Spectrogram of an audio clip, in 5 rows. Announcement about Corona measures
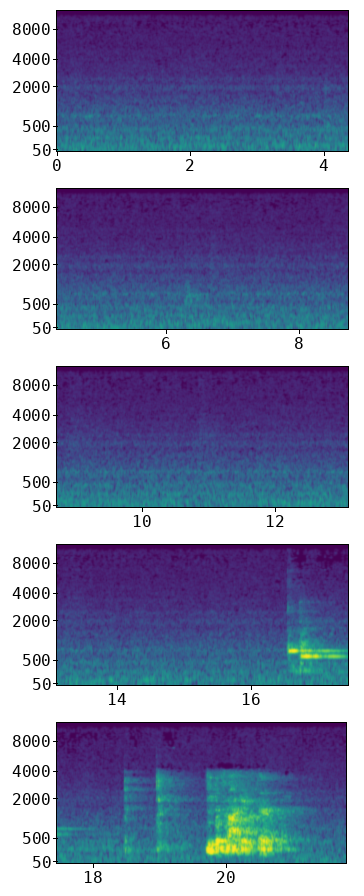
19.7s 21.2s

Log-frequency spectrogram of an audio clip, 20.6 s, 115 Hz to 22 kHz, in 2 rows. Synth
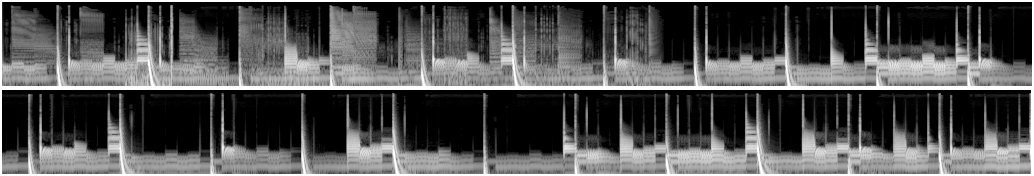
0.0s 12.8s

